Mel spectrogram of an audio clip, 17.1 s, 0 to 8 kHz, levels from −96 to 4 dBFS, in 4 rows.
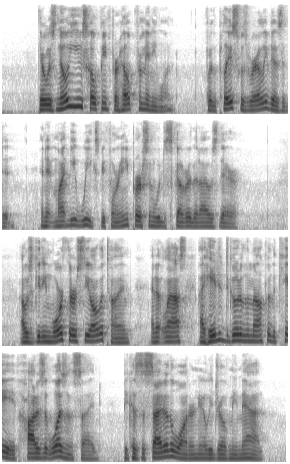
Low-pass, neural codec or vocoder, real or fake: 7.2 kHz; codec, 16 kHz, 8 kbps, FunCodec, trained on LibriTTS, 25 frames a second; fake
